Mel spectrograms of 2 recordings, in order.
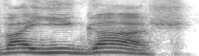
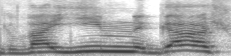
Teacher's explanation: the noon assimilates into the following consonant when immediately followed by one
